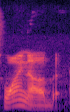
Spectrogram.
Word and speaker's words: Swinub: So I looked up the pronunciation, and according to the anime at least, it's Swinub and Pilo Swine.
